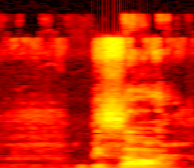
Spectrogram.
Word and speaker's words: bizarre: Bizarre is pronounced as bizarre.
